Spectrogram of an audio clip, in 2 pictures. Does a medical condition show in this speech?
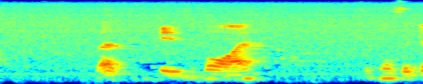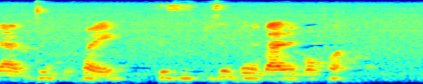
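Yes: cerebral palsy; uses wheelchair.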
